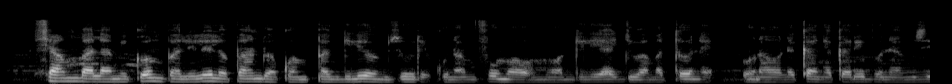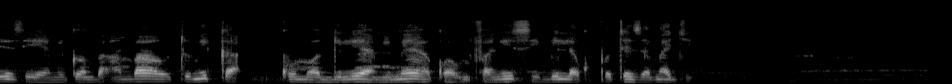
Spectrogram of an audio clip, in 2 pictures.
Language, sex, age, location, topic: Swahili, male, 36-49, Wajir, agriculture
